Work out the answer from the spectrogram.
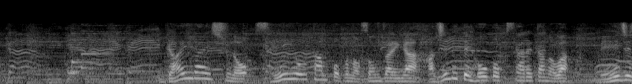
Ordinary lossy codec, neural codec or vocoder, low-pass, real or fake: none; none; 7.2 kHz; real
